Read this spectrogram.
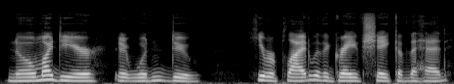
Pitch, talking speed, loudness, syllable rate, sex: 165 Hz, 200 wpm, -18 LUFS, 4.7 syllables/s, female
